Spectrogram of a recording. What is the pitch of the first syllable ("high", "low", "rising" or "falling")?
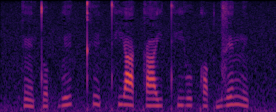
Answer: low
